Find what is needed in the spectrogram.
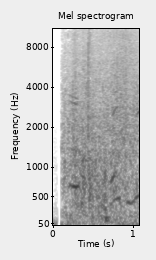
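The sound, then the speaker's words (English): Water splashing in a swimming pool, a continuous bright sloshing and spattering with voices mixed in. “Do you hear that? Splashing in the pool, laughter, fun. It's all the sound of summer.”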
